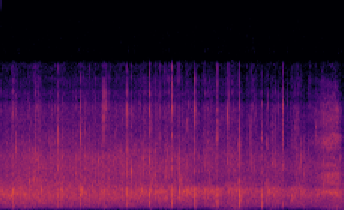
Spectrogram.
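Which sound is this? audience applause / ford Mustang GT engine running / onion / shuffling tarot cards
audience applause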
